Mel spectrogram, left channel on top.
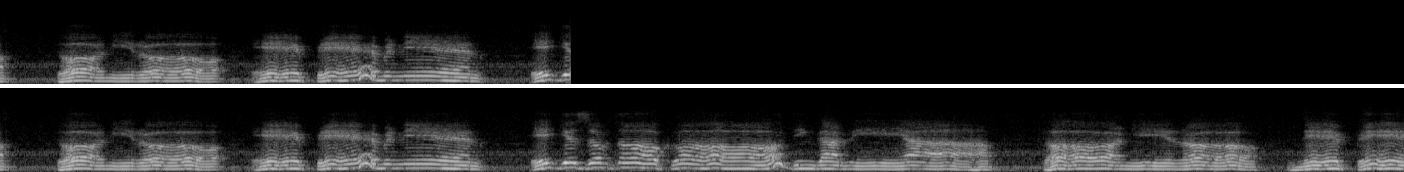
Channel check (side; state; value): left; drops out; at 5.8 s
